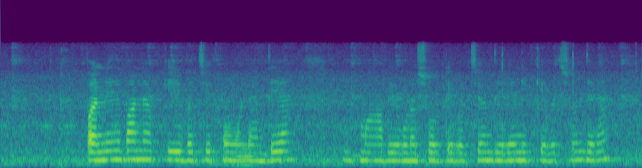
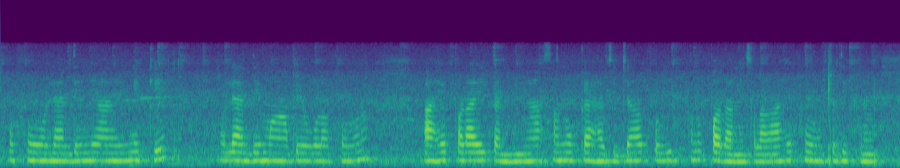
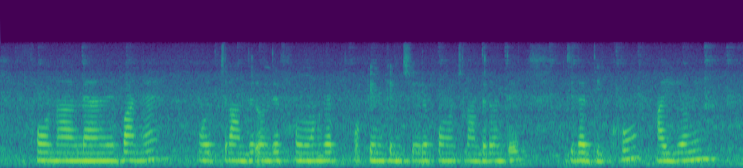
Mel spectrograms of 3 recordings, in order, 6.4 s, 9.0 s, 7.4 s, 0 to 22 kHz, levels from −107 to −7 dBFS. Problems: constant background noise, echo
